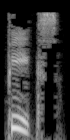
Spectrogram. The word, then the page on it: peeks: British English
